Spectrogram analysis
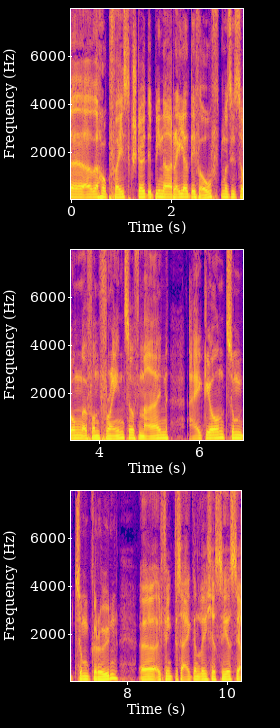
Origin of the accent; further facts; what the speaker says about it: England, United Kingdom; German is a second language; moved away; also born or lived in United States; ich selber komme ja aus England. Ja, ich bin in England geboren und aufgewachsen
